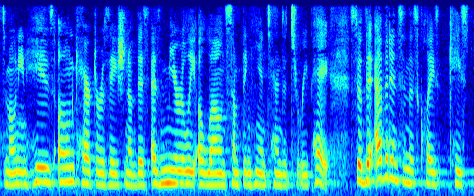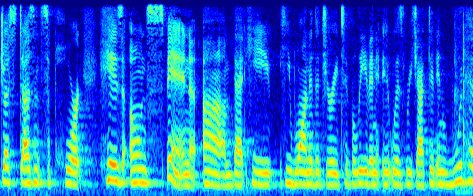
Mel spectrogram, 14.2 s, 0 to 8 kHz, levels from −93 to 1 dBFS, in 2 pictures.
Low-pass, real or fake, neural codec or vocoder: 7.2 kHz; real; none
